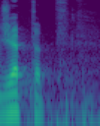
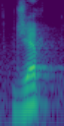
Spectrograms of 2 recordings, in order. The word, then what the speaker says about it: Japheth: Ham, Sham, and Jephthah.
